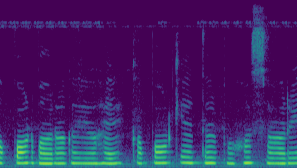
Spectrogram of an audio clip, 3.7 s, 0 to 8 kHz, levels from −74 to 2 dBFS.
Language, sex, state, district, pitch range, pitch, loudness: Hindi, female, Himachal Pradesh, Shimla, 240-260 Hz, 250 Hz, -18 LUFS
